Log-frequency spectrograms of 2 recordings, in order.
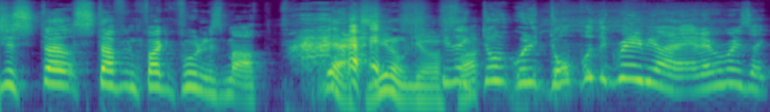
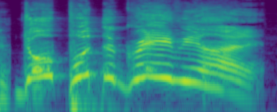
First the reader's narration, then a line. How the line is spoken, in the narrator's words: He starts yelling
